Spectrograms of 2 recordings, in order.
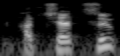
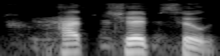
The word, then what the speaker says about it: Hatshepsut: Hatshepsut. Hatshepsut. Sounds like hot chicken soup.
